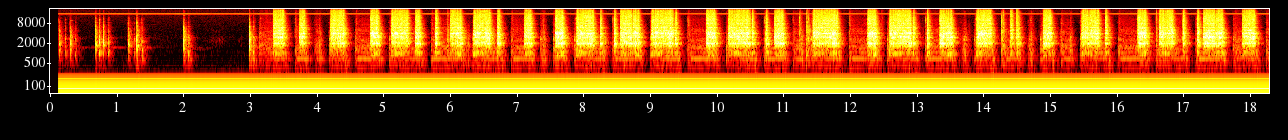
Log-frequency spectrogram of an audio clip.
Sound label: Computers, Telex AND Typewrite; Computers Printers Phones; BBC Sound Effects Library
